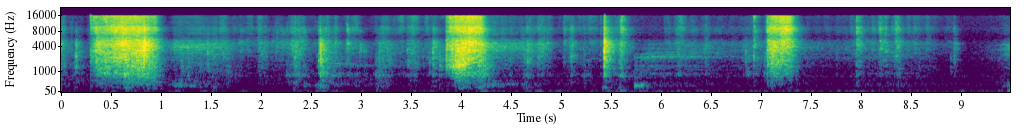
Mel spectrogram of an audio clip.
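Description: A sheet of paper being handled and folded, rustling and crinkling in three main short bursts with a few smaller crackles between them.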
